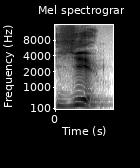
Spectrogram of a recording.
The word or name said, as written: ye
